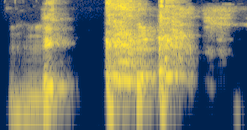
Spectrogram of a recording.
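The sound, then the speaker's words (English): A short vocal sound followed by two loud, harsh coughs in quick succession, then a softer trailing breath, from a man with a cough who has Ricola cough drops in his mouth. “But he said, I'm sorry, I have these Ricolas in my mouth. I got a cough.”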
